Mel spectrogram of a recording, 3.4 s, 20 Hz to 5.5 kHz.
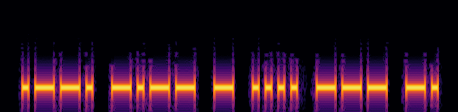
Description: Morse code, heard as a keyed tone, about 25 wpm, 600 Hz. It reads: PYTHON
